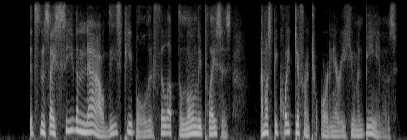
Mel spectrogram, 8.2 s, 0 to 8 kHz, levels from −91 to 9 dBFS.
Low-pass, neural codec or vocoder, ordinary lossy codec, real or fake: 7.2 kHz; codec, 16 kHz, 1.1 kbps, Voila-Tokenizer; Opus, 24 kbps; fake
